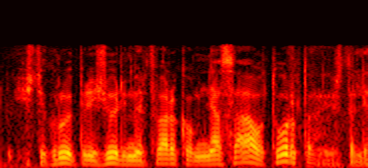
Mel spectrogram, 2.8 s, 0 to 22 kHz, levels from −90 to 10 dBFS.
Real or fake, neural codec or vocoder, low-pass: real; none; 7.2 kHz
